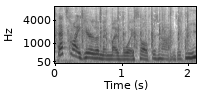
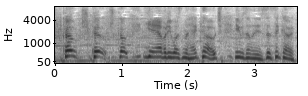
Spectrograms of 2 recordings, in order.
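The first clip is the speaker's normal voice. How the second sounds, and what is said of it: Impression of mainstream news media voice. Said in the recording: “that was my impression of the mainstream media”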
